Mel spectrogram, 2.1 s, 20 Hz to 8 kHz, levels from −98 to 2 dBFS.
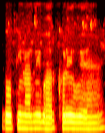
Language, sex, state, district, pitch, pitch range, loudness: Hindi, male, Jharkhand, Sahebganj, 145 Hz, 140-150 Hz, -19 LUFS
